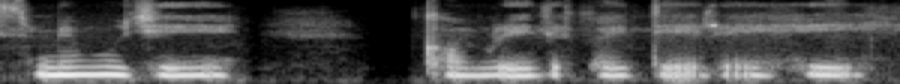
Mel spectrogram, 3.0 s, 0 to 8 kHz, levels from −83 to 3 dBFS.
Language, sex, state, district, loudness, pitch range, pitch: Hindi, female, Arunachal Pradesh, Papum Pare, -14 LUFS, 225-235 Hz, 230 Hz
